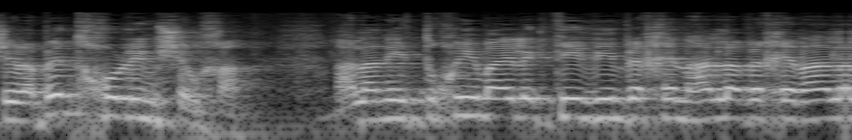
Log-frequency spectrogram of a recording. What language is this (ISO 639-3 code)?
heb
